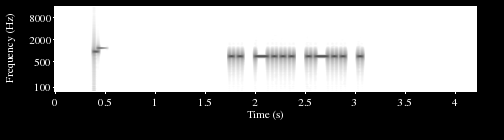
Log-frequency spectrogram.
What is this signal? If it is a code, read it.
Morse code, heard as a keyed tone, about 28 wpm, 700 Hz. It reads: IBLE
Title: Prefixes and Suffixes 28wpm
